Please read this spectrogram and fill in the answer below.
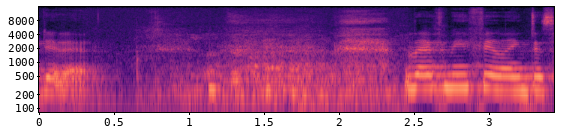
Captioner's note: audience laughter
